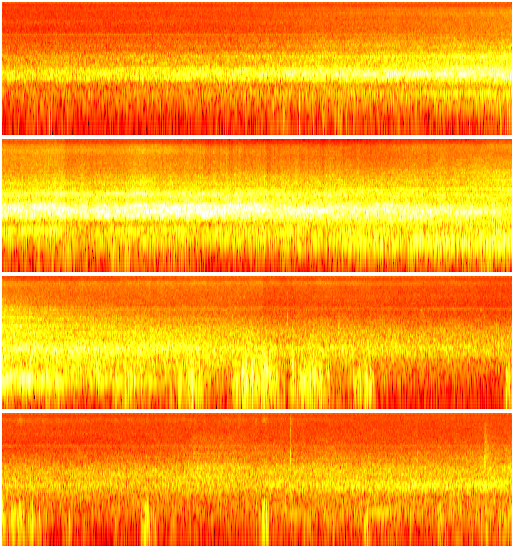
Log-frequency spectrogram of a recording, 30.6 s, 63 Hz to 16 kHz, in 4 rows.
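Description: Two diesel locomotives, BB 75095 and BB 60175, passing on the line: their engines build up as they approach, are loudest about ten seconds in, then fade away. A run of low thumps follows near the end of the pass.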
